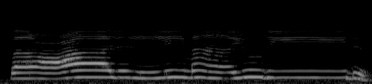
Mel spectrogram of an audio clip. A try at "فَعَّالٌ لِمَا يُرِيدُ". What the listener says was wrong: بہت زیادہ گلا نہیں گھونٹنا.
